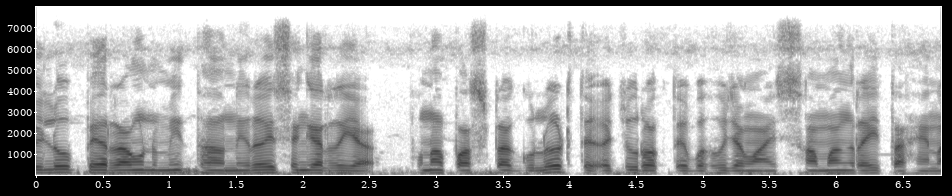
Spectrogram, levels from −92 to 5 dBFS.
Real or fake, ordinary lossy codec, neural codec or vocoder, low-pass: real; Opus, 64 kbps; none; 7.2 kHz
